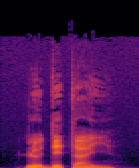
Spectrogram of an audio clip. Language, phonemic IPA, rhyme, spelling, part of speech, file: French, /de.taj/, -aj, détail, noun, Fr-détail.ogg
- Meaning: detail (something small enough to escape casual notice, or a profusion of details)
